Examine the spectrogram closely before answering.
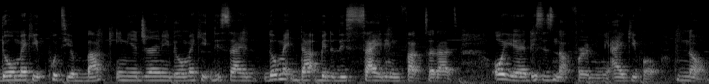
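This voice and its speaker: With music in the background, a woman talks at a fairly quick pace with medium pitch and fairly even intonation. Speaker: lifestyle vlogger. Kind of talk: casual advice vlog.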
